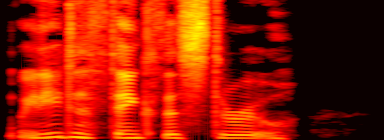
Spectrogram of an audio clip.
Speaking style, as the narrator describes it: Jake said wearily

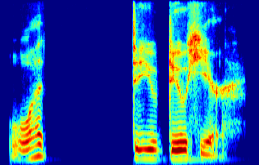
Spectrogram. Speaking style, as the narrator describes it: Ava sighed

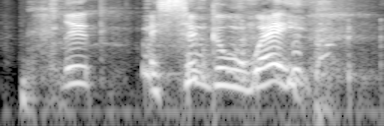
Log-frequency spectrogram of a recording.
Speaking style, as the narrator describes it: he snapped

